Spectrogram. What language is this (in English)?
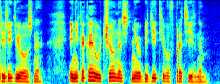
Russian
